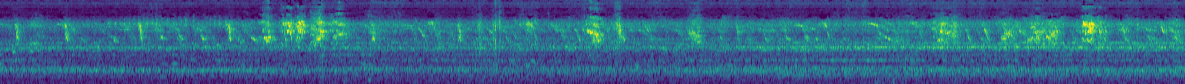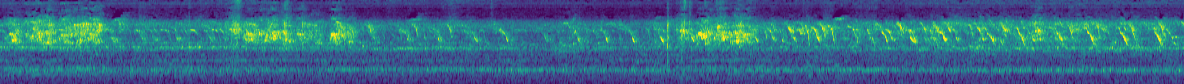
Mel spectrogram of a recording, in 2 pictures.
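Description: Small birds chirping and twittering, many short quick chirps in a continuous stream, over a steady background hum.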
